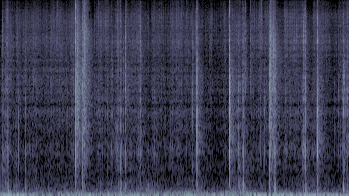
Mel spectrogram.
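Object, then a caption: Plastic bubble wrap sheet. Fingertips pinch, pop and crinkle a clear plastic bubble wrap sheet with small bubbles. Sharp, bright pops stand out at irregular moments over a steady, soft, high crinkling rustle. Each pop snaps off instantly with no ring.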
